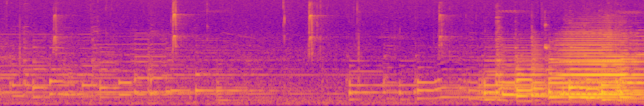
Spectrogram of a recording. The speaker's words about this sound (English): I love the high-pitched squeak of the downy woodpecker. It almost sounds like my dog's chew toy.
